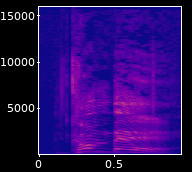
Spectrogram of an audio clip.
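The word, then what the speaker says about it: 건배: Combe.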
